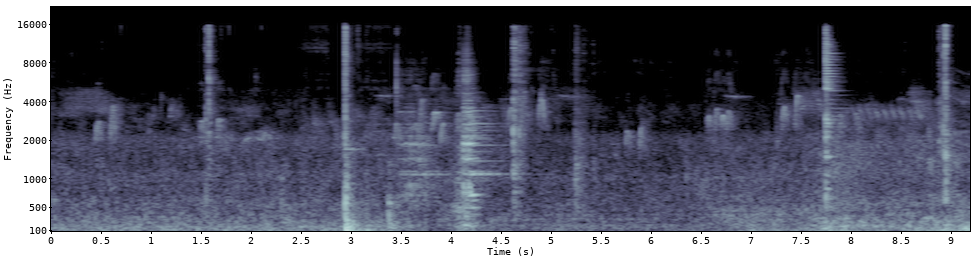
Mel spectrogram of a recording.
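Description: Faint bird chirping, with a short run of chirps about four seconds in, and a few sharp clicks and knocks among it.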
